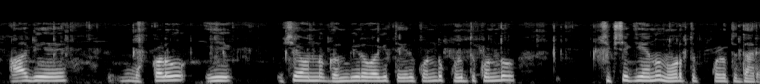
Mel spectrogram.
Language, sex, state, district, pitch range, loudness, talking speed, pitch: Kannada, male, Karnataka, Raichur, 160-180 Hz, -20 LUFS, 80 wpm, 170 Hz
